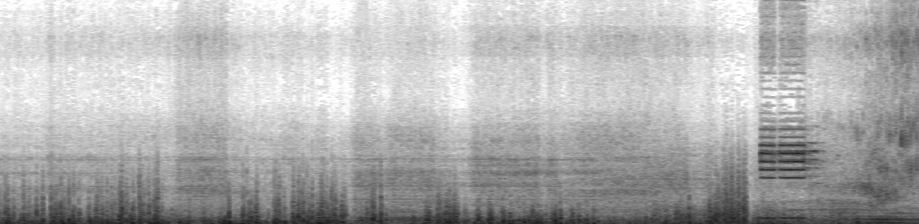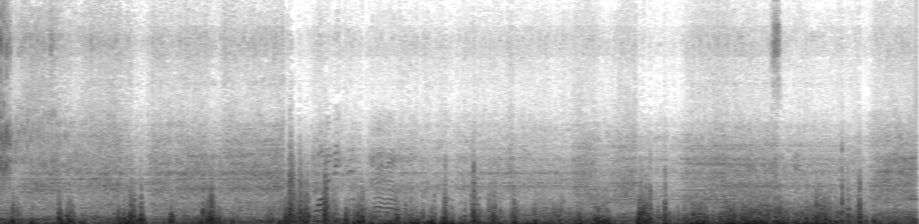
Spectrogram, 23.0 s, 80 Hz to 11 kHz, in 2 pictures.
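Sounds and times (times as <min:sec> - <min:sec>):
vehicle engine rumbling: 0:00.0 - 0:22.9
horn toot: 0:09.5 - 0:10.6.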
